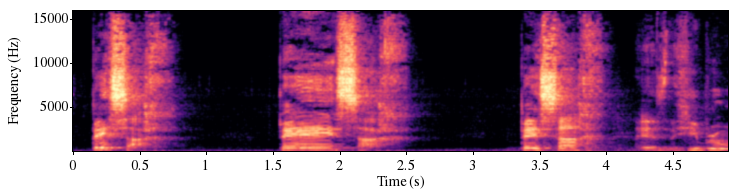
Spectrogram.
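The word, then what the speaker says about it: פסח: It's pesaχ.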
